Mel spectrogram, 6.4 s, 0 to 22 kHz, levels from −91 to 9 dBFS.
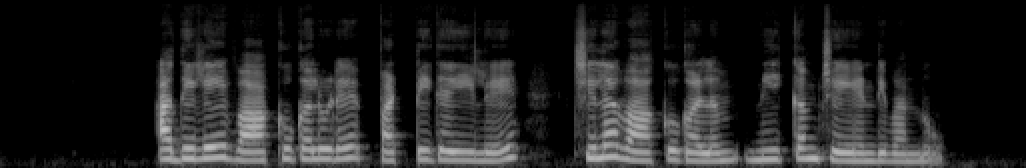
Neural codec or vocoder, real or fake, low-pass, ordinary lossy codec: codec, 44.1 kHz, 7.8 kbps, Pupu-Codec; fake; 19.8 kHz; none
